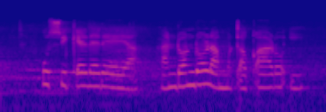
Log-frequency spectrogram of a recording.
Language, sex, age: Venda, female, 22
